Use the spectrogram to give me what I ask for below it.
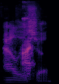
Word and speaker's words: Alicia: Alishia.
